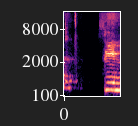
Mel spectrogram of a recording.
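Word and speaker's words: scene: में बी is silent, सीन में सी is silent, Saint में सी इज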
